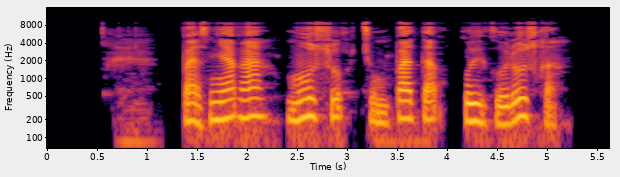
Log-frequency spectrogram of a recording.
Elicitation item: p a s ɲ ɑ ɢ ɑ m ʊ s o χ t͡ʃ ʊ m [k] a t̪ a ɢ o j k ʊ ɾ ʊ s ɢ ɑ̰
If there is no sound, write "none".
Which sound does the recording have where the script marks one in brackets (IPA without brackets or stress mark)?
p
